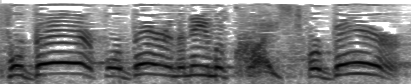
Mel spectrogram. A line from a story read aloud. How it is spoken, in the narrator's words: stand up and yell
